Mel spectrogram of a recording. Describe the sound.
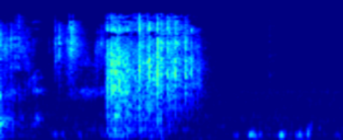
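Five dice are rolled during a tabletop game, giving a brief, bright rattling clatter that lasts under a second before it stops short.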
